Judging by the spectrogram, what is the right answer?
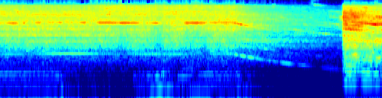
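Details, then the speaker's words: Shark DuoClean vacuum, board swapped from another unit: steady high motor whine winds down to near silence then a clatter when switching off the higher setting; motor cuts out on low, owner suspects corrupted processor programming. "If I try and turn off the higher set it just cuts out."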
